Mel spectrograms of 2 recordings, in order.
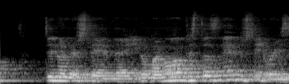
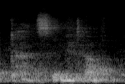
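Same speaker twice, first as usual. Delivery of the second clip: muttered aside; 7 semitones lower, 11 dB quieter than usual. Retold or imitated. Muttering to himself.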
